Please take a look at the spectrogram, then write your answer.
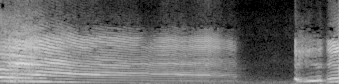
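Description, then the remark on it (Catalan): A newborn baby, just delivered at a birth, cries in one long, high, wavering wail lasting nearly two seconds, then breaks off briefly before a second short cry begins. “Després de molta angoixa, per fi, el nen acaba sortint. Podem sentir-lo plorar.”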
